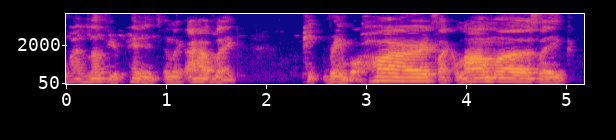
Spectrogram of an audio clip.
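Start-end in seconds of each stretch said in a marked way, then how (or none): 0.0-1.0 soft, hushed, close half-whisper. Retelling what a girl half-whispered about the pins: imitating a half-whisper. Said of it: "whispers to me".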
